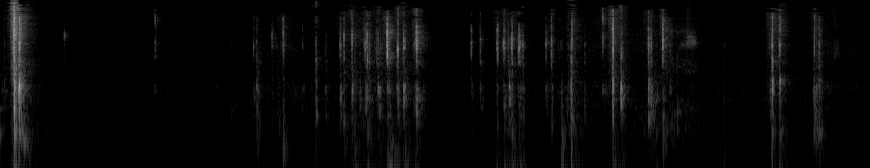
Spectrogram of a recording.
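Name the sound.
typing Cisco router commands on a keyboard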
